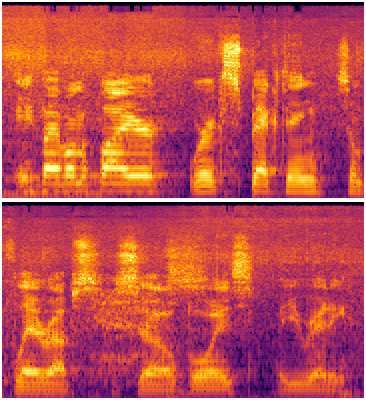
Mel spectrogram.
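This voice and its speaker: Amid noticeable background noise, a man speaks fairly slowly at a medium pitch in an animated tone with lively intonation. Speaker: BBQ YouTuber. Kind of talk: casual cooking vlog. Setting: castle fireplace, indoors.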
